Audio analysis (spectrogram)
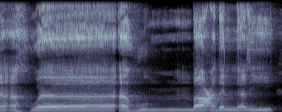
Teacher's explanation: کو هُوَ الْهُدَى یہ پڑھنا ہے۔ وَلَئِنِ اتَّبَعْتَ أَهْوَاءَهُمْ بَعْدَ الَّذِي، یہاں میم کے ساتھ با ہے تو یہاں پر اخفائی شفیع یعنی تھوڑی سی دیر لگا کر پڑھیں گے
